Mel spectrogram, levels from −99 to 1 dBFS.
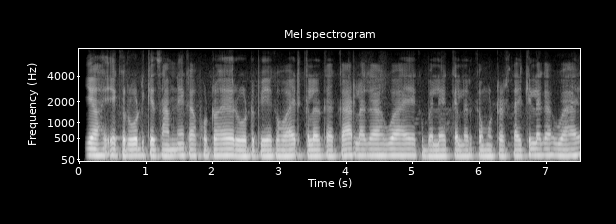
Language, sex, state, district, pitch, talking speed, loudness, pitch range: Hindi, male, Delhi, New Delhi, 120 Hz, 205 wpm, -17 LUFS, 115-120 Hz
